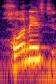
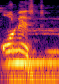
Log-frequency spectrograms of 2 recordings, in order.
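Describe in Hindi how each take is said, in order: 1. यह शब्द h की आवाज़ से शुरू होता है। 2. यह शब्द स्वर की आवाज़ से शुरू होता है। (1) "हॉनेस्ट नहीं" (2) "ओ का आवाज दे रहा है"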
